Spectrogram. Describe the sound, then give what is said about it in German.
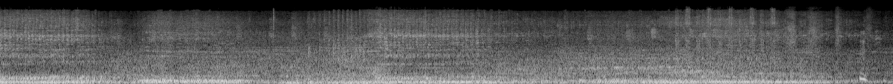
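An alligator bellows in a deep, continuous, throaty rumble that carries on steadily for several seconds, loud, a bit like an idling engine. No one speaks. “Alligator. Und das ist vollkommen richtig.”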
